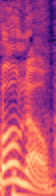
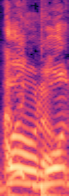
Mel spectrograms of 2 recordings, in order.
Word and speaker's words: Buono: Bueno's? How do you say his name? – Bono. – Bono. – Like Sonny Bono. – I know, but I see it as Bono. Bueno. – Yeah, it's spelled Bueno. – You just got racist eyeballs. – But and he's Italian. He's not Latin. – All right, he's Bono.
